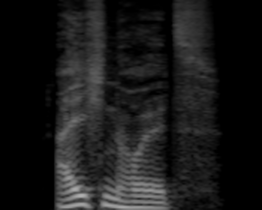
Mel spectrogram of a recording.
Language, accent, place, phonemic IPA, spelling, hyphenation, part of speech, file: German, Germany, Berlin, /ˈaɪ̯çn̩ˌhɔlt͡s/, Eichenholz, Ei‧chen‧holz, noun, De-Eichenholz.ogg
- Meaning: oak, oak wood (The wood and timber of the oak.)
